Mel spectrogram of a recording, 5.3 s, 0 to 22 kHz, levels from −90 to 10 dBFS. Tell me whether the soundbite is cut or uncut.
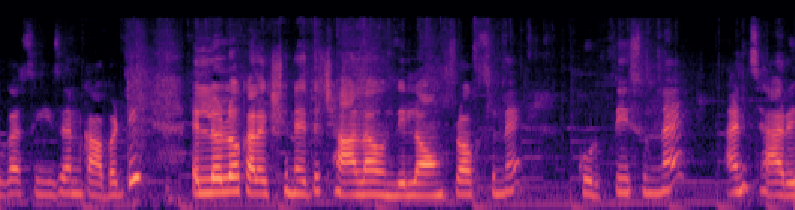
uncut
